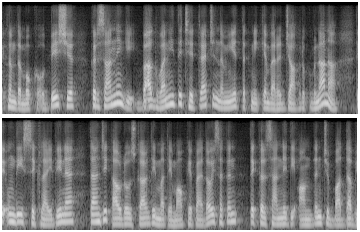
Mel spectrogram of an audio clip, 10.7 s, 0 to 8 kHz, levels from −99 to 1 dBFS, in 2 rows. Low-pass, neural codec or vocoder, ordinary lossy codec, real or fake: 7.2 kHz; codec, 16 kHz, 0.3 kbps, FocalCodec; none; fake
